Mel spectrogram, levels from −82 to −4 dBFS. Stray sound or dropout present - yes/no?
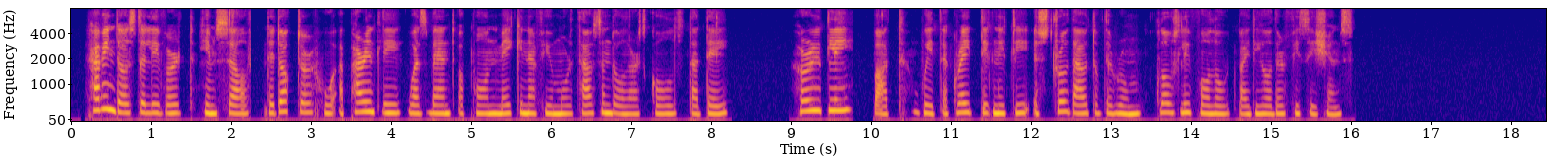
no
